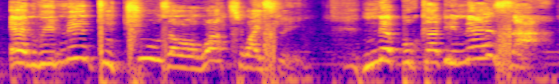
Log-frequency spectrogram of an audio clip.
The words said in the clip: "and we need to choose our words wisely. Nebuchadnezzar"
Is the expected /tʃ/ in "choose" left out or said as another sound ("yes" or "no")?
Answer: no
